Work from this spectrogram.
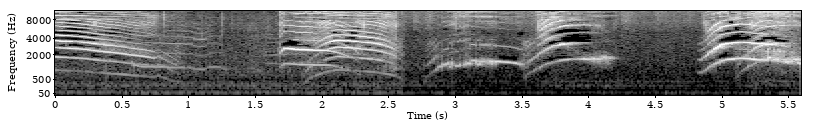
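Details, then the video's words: High-pitched kitten mews, a long descending cry followed by shorter arched calls in bursts, some overlapping, with brief quiet gaps between them. "Kittens meow"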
